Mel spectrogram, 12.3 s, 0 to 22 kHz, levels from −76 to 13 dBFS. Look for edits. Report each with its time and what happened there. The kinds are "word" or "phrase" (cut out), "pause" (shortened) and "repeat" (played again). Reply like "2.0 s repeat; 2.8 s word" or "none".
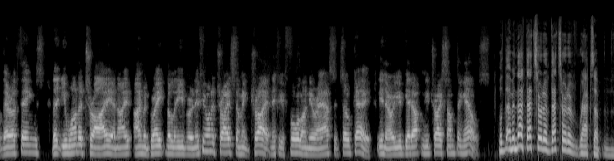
1.0 s pause; 7.5 s pause; 9.9 s pause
